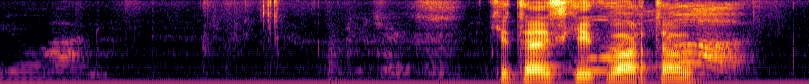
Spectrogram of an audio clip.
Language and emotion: Russian, neutral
